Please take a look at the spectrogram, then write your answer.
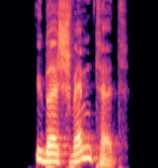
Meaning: inflection of überschwemmen: 1. second-person plural preterite 2. second-person plural subjunctive II
- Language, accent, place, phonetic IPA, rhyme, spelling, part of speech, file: German, Germany, Berlin, [ˌyːbɐˈʃvɛmtət], -ɛmtət, überschwemmtet, verb, De-überschwemmtet.ogg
